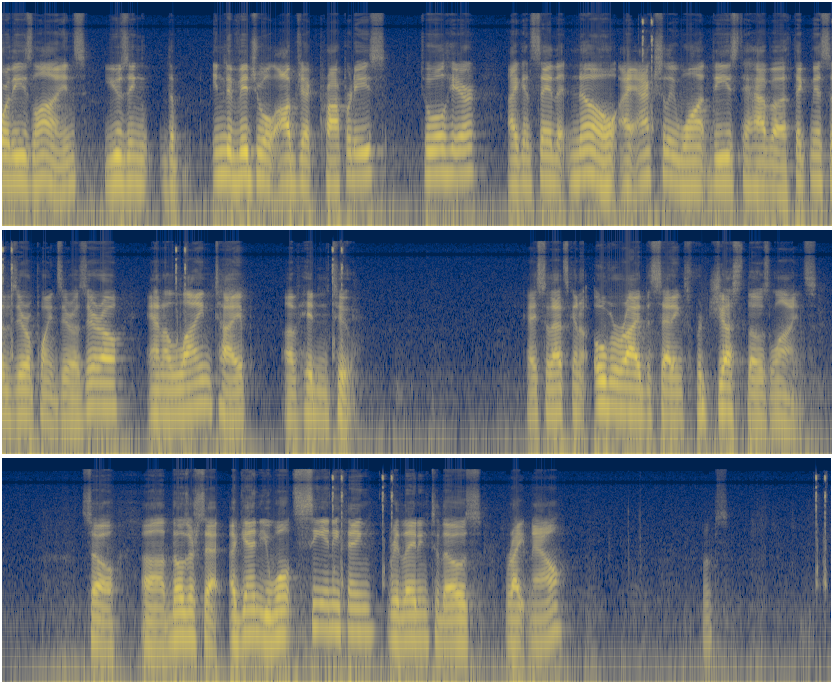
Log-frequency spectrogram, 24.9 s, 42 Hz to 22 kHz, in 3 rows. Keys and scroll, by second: 22.4 Return.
